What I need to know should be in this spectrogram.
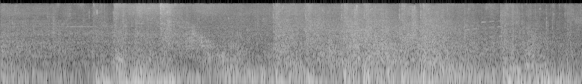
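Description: A heavy gun fires loud booming shots.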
